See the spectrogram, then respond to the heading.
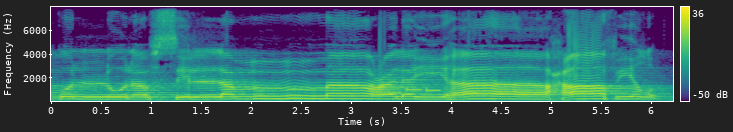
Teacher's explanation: یہاں پر لما کے میم میں گننا ہوگا کیونکہ میم مشدد ہے، اور قاعدہ یہ ہے کہ میم مشدد اور نون مشدد میں ہمیشہ گننا ہوتا ہے، جس حرف کے اوپر تشدید ہو اس کو مشدد کہا جاتا ہے۔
